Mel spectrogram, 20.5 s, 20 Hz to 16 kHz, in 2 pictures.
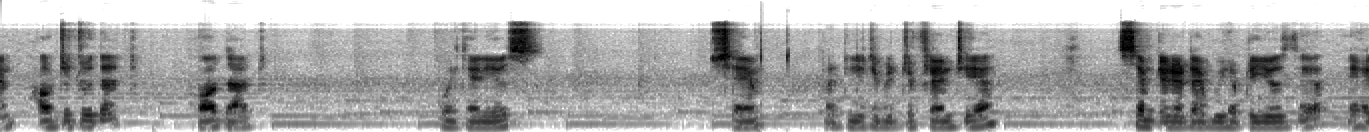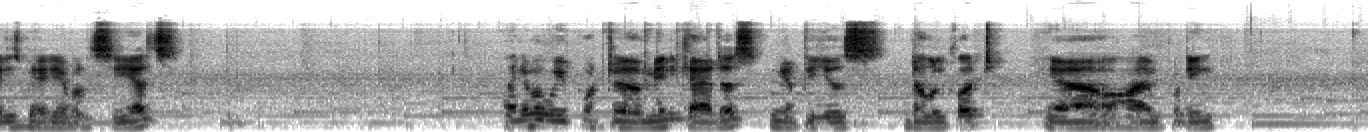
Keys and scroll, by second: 10.9 [, 11.9 ], 12.9 Right, 14.4 Right, 15.0 BackSpace, 16.5 shift+'.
